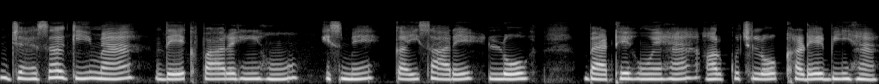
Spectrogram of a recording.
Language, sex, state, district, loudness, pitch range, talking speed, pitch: Hindi, female, Delhi, New Delhi, -13 LUFS, 245-270 Hz, 135 wpm, 255 Hz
